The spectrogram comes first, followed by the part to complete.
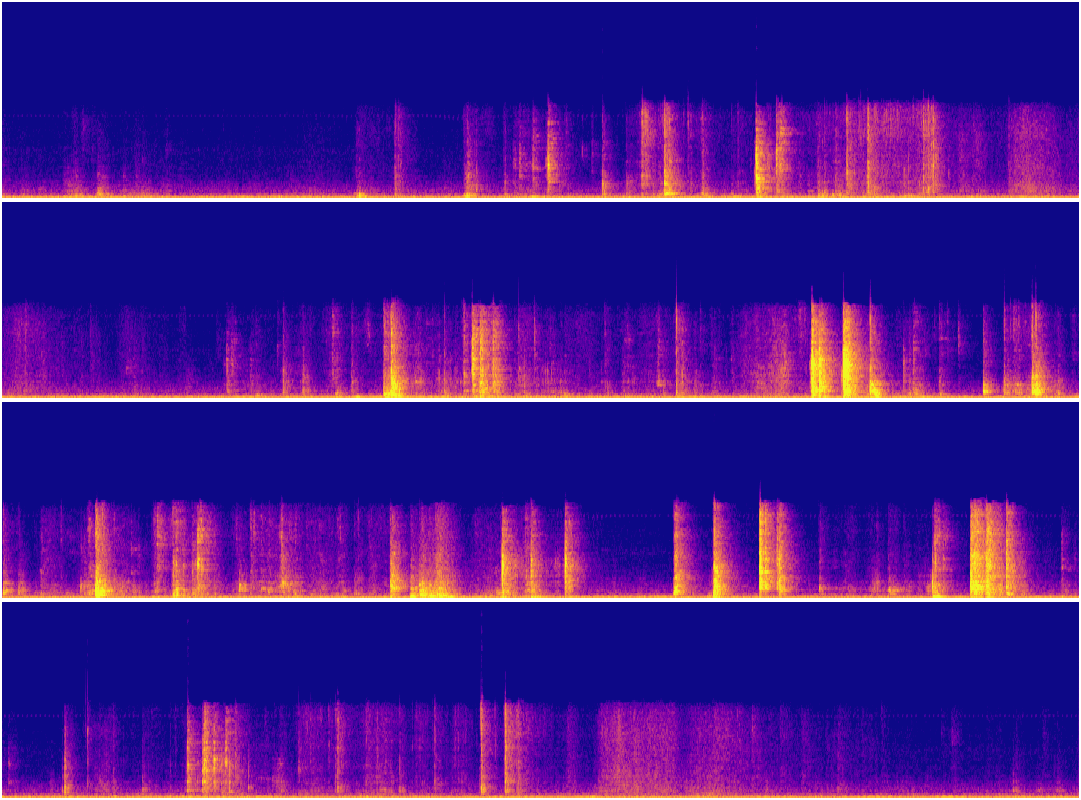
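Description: Irregular clicks, taps and knocks of a metal hockey-card tin being handled and opened by hand, with the loudest knocks about halfway through and again later on. A steady low hum runs underneath.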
